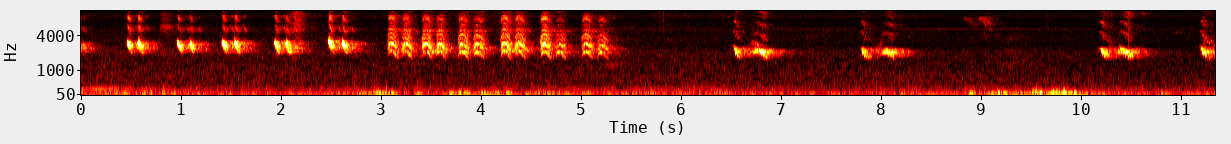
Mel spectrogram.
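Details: Backyard bird with more than 20 distinct sounds repeats buzzy harmonic chirps in a quick regular series, speeds into a rattling run, then slows to spaced single chirps, with low thumps in the background.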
